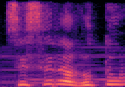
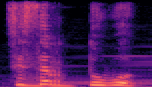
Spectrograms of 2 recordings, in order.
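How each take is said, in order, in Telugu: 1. రెండు వేరు వేరు పదాలు, ధ్వనులు కలవవు. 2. ఈ రెండు పదాలు కలిసి ఒకే పదంగా అవుతాయి. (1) "శిశిర ఋతువు అనకూడదు. తప్పుడు పదం" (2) "శిశిర్తువు అనాలి"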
